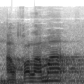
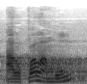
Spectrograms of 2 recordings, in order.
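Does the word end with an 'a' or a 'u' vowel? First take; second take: a; u. First: The word ends with an 'a' vowel. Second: The word ends with a 'u' vowel. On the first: At the time the pen was created, it was told to write. The speaker calls it right. "Al-qalama mansub" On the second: The pen was the very first thing created. The speaker calls it wrong. "Kalau al-qalamanya dibaca dhammah"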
